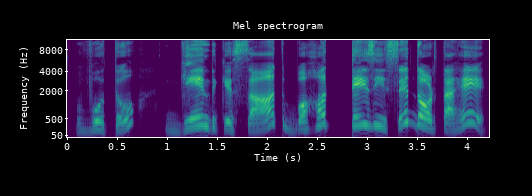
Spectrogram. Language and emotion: Urdu, surprised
